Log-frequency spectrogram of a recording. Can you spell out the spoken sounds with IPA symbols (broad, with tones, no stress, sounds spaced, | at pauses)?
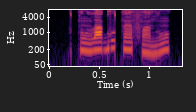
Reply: t ũ˨ l a˧ ɡ u˦ t ɛ̃˧ f ã˨ d ũ˨˦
